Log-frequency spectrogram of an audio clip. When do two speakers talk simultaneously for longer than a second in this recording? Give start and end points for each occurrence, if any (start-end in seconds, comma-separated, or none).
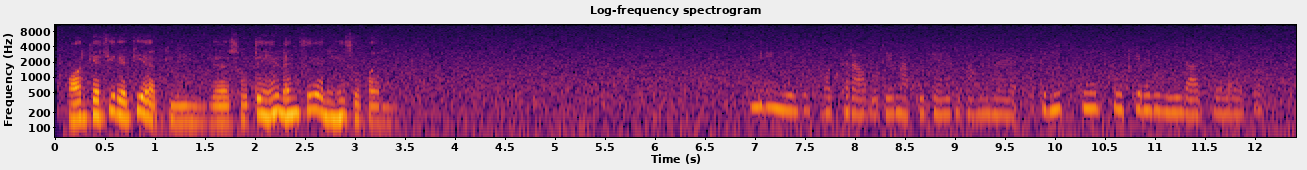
none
